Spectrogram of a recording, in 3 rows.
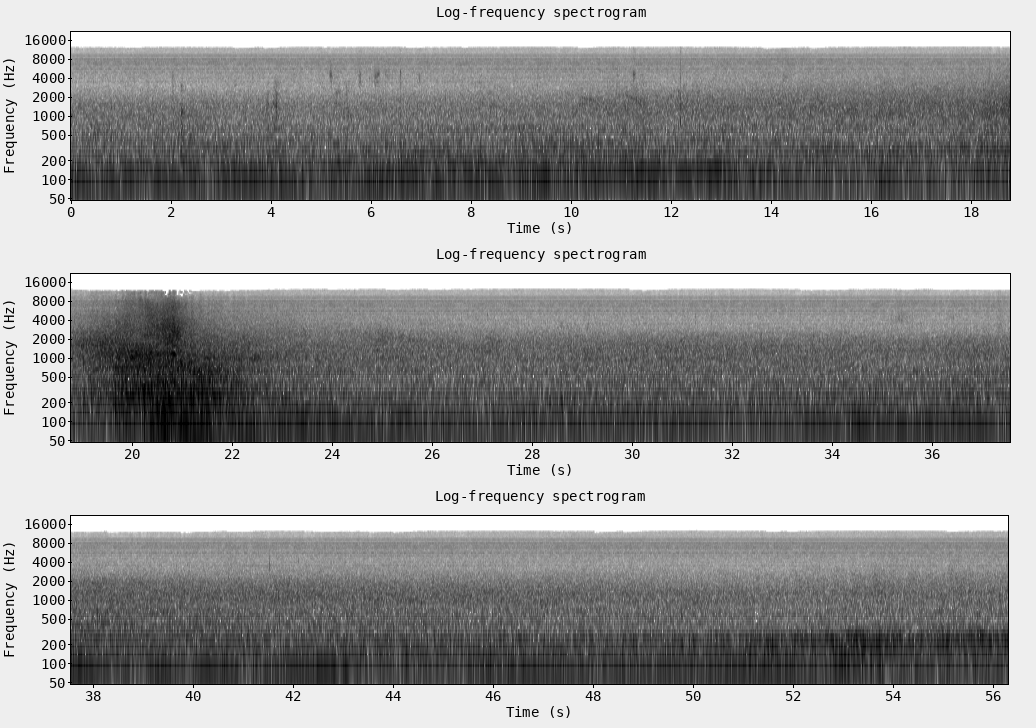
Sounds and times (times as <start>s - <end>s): Speech: 5.1s - 7.1s.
